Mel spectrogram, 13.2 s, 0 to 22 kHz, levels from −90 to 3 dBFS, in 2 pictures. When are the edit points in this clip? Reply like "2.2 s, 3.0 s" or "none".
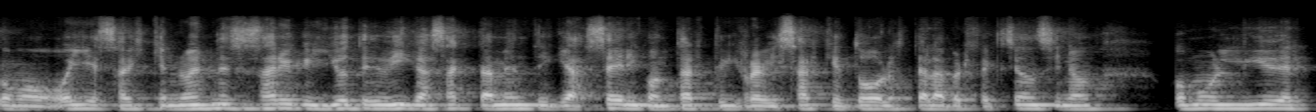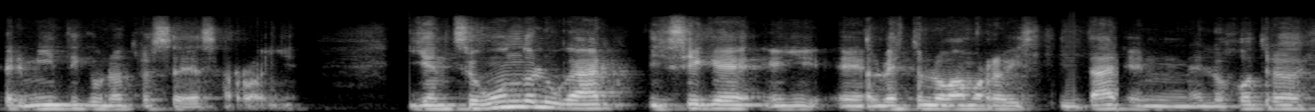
10.9 s, 12.1 s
